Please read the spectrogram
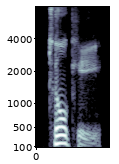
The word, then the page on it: talkie: British English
